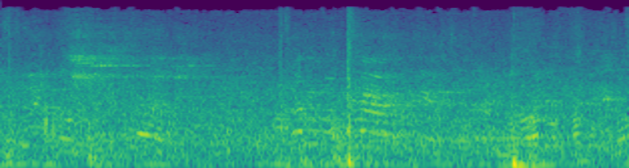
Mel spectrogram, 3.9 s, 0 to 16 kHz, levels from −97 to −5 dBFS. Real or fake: real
